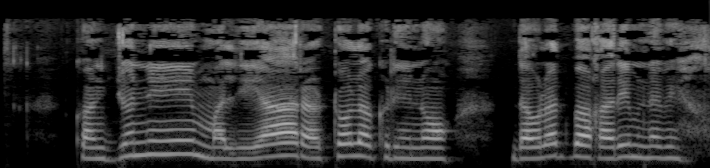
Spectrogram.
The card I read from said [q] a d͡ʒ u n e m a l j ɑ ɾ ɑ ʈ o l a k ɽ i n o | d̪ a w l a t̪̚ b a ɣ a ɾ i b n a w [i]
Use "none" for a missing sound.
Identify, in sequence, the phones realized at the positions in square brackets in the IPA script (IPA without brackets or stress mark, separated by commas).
k, i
